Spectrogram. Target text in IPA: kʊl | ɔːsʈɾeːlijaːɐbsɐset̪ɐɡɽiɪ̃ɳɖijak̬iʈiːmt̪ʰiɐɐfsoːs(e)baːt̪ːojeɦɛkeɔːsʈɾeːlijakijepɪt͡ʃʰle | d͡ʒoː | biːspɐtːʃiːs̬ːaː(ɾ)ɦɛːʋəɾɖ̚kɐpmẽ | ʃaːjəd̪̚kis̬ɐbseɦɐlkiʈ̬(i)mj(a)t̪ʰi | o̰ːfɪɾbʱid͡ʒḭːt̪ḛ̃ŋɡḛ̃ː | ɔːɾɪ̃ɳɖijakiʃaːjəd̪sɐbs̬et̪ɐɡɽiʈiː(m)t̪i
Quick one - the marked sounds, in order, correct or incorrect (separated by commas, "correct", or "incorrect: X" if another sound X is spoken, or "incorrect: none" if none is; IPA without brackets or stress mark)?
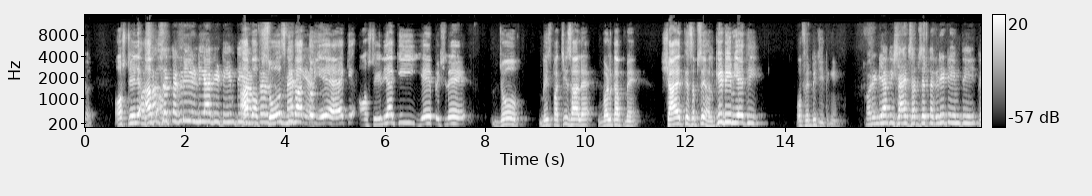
incorrect: i, incorrect: l, incorrect: iː, incorrect: e, correct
